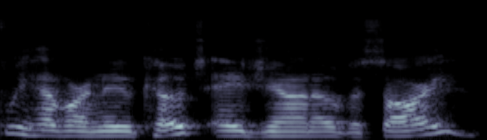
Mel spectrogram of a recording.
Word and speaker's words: Adriano Versari: have our new coach Adriana vasari pronounced like Versace but for sorry is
